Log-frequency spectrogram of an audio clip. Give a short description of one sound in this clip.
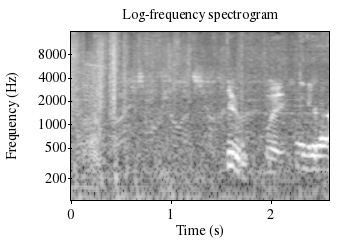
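A large explosion booms and rumbles.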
